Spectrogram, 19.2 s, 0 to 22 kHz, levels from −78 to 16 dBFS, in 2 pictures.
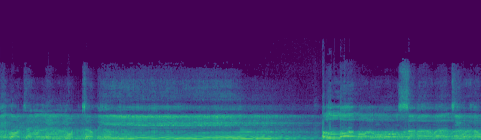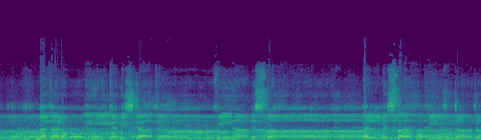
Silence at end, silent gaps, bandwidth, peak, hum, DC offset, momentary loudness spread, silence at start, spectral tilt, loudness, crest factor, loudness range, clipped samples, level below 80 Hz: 0 s; none; 13 kHz; 0 dBFS; none; under 0.1%; 4 LU; 0 s; -3.5 dB/octave; -13 LUFS; 14 dB; 1 LU; under 0.1%; -54 dBFS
